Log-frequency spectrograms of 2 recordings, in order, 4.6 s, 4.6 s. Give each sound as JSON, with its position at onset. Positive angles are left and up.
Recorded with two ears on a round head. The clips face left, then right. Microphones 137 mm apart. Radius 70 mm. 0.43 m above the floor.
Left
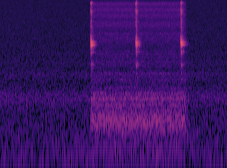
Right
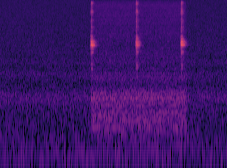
{"t": 1.8, "sound": "ticking", "side_deg": 65, "distance_m": 1.7}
